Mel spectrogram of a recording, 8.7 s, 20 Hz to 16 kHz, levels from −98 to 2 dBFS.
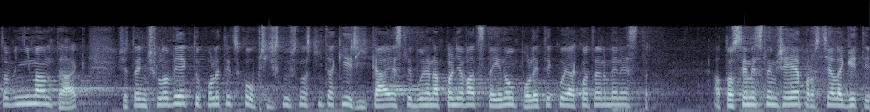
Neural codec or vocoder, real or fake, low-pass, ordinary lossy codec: none; real; 7.2 kHz; AAC, 48 kbps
